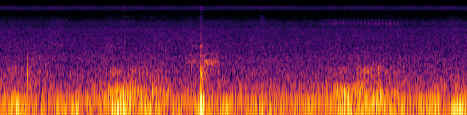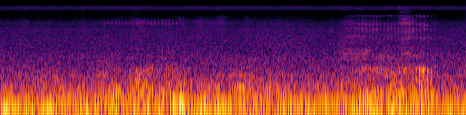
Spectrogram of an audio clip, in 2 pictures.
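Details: A female pet cat kneading and then resting on her owner purrs in a continuous deep rumble, even and unbroken for the whole stretch, with light rustles and a single soft tap.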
